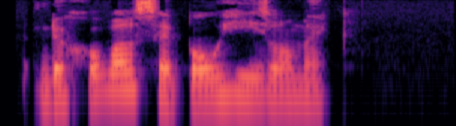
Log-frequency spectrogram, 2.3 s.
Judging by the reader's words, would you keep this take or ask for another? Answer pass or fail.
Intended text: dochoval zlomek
fail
